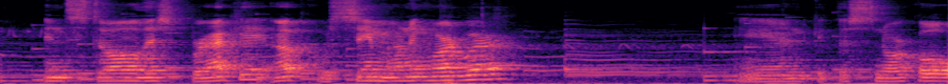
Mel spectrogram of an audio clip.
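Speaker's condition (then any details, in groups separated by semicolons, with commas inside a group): No condition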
